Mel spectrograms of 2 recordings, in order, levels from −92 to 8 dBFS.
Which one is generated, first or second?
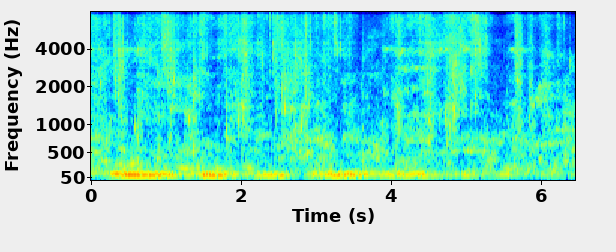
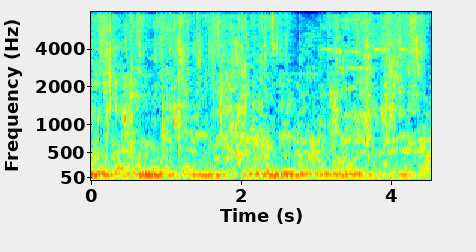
first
